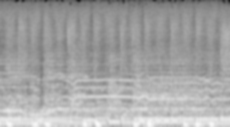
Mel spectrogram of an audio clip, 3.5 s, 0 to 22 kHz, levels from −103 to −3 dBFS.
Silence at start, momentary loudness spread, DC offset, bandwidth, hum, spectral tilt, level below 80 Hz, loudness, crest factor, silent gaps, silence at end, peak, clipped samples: 0 s; 2 LU; under 0.1%; over 20 kHz; none; -5 dB/octave; -16 dBFS; -11 LUFS; 10 dB; none; 0 s; 0 dBFS; under 0.1%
